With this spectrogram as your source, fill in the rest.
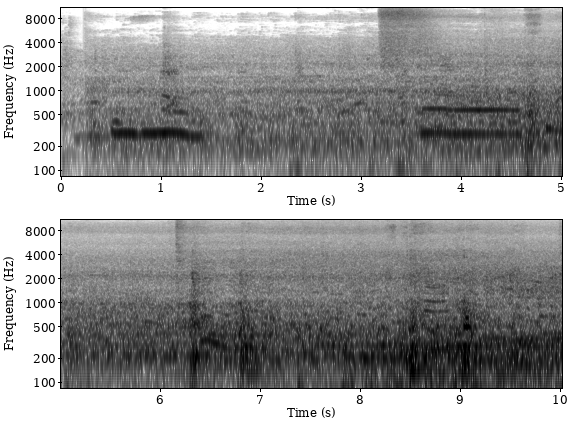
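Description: Inside a moving passenger train bound for Hasnabad, a low rumbling ride with rattling carriage noise and brief squeals or hisses builds steadily louder, while people murmur faintly in the background.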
